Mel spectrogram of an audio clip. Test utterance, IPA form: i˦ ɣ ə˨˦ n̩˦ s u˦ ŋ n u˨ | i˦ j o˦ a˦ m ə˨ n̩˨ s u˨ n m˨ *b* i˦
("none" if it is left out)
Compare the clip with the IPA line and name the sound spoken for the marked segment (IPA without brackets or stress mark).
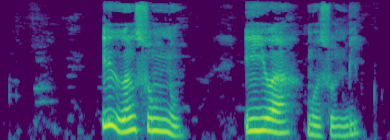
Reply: b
